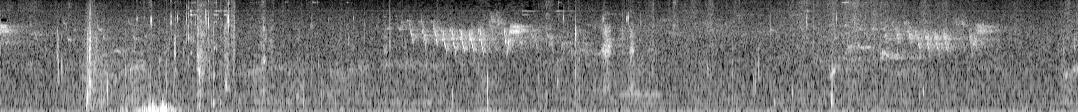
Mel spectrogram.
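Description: A songbird singing a short, fast trilled song, repeated three times about six seconds apart. Scuffs and a low thump come in the first few seconds.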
